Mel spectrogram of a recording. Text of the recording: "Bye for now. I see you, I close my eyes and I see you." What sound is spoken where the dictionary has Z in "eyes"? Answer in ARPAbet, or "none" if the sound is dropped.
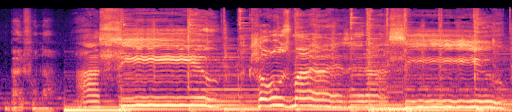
Z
